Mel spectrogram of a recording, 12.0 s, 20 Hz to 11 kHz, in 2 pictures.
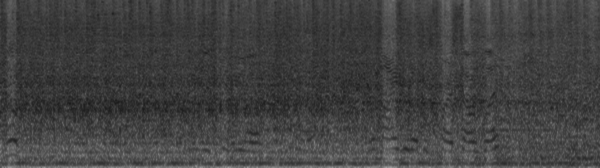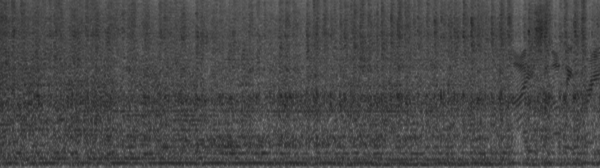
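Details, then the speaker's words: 1989 Ford Mustang notchback Fox body V8 with Brawler series carburetor, started cold without warm-up: loud, steady, even rumble with slight lope; clean normal cold start and idle. "so give it a Kick let you know that it still works nicely I'm tickled"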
